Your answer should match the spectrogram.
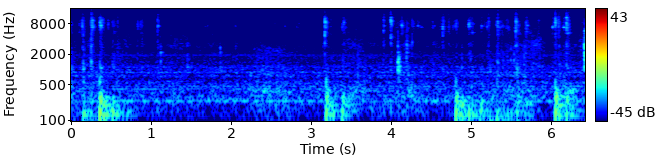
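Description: Faint computer keyboard keystrokes: a few clicks at the start, then a scattered run of them from about three seconds in.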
